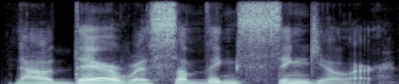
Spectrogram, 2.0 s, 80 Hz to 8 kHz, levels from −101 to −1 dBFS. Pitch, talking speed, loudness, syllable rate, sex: 140 Hz, 150 wpm, -18 LUFS, 5.4 syllables/s, male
